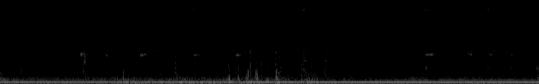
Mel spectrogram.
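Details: 1988 POLAM 40W T12 fluorescent tube with ballast: steady mains hum broken by irregular sharp ticks as the starter keeps cycling and the tube struggles to strike; hard start, cause not confirmed.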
